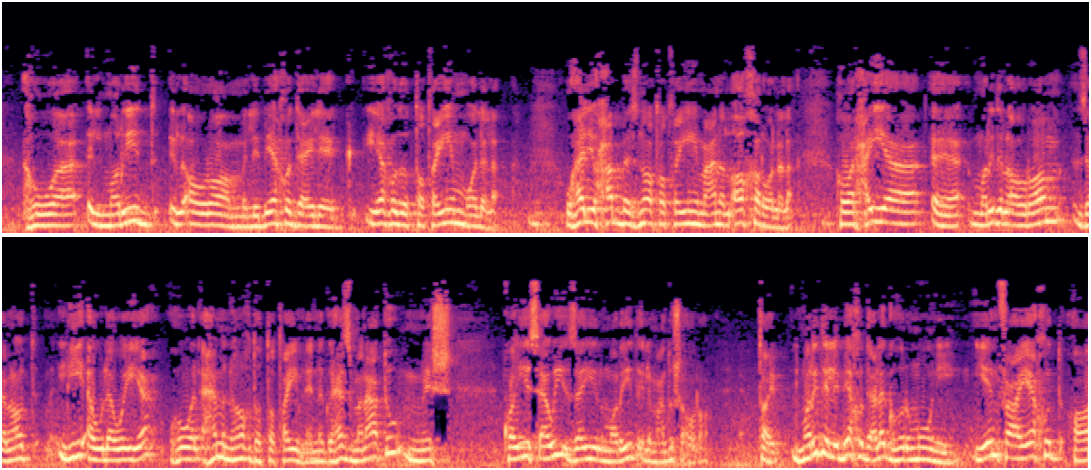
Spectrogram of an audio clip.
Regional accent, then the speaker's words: Egypt; مش إحنا كمصريين بس، لا إحنا في العالم كله

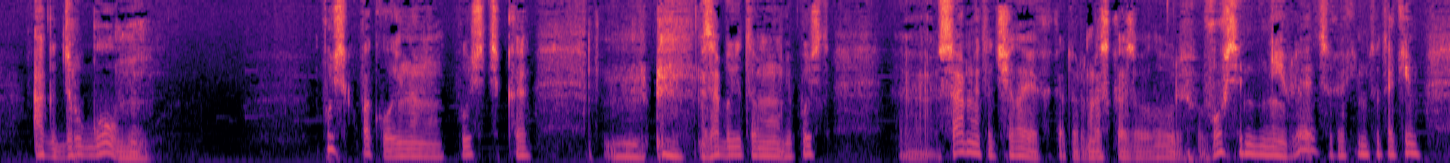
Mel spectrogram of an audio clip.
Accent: Moscow, Russia; И Вольф москвич, и я москвич.

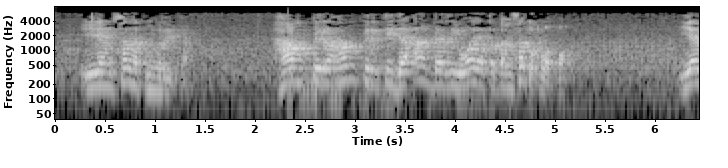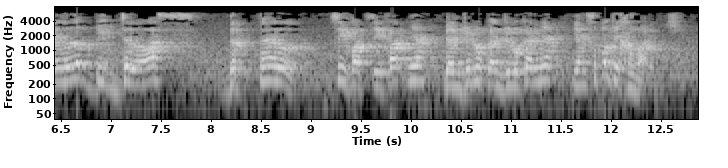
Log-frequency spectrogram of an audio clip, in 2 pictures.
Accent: Cirebon, West Java, Indonesia; Saya masih ingat dulu, di daerah saya di Cirebon, didatangi dua orang yang mengajak untuk hijrah ke Lampung.

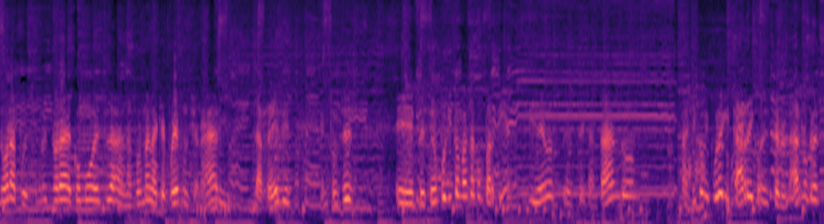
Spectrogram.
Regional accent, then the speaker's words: Tijuana, Baja California, Mexico; also born or lived in Los Angeles, United States / Mexicali; No, yo he nacido en Los Ángeles, California, pero me creí aquí en Tijuana. Y de hecho también, 16 años en Mexicali, pero no, nací en Los Ángeles.

